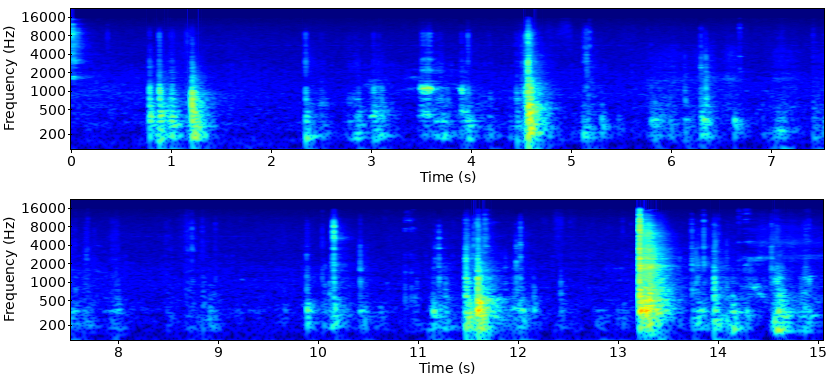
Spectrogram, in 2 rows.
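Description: Hand rivet gun being squeezed again and again to set a 3/16-inch tri-grip rivet into an aluminium boat: a series of irregular clunks and clicks from the tool's handles and jaws, with sharp, loud clicks about four and a half seconds in and again near the end.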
